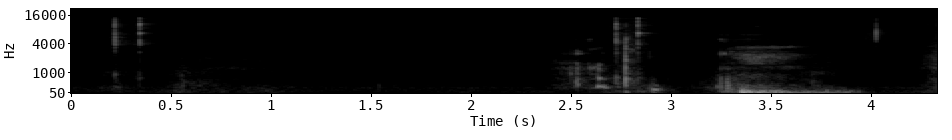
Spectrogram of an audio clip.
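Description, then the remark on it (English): Dice clatter: two sharp clicks, a pause, then a quick flurry of taps and a short rattling tumble before a last couple of clicks as they settle. “Let's roll the dice.”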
